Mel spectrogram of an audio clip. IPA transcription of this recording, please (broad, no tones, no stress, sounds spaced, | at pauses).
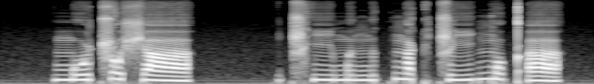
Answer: m o ʈ͡ʂ ɔ ʃ a | ʈ͡ʂʰ iː m ɘ ŋ ɘ k ŋ a k ʈ͡ʂ iː ŋ͡m ɔ kʼ a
